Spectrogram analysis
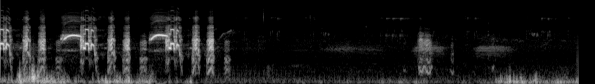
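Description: A grey francolin gives a loud, harsh burst of rapid, ringing notes for about two seconds, then falls quiet apart from a few faint chirps and a low rustle.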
